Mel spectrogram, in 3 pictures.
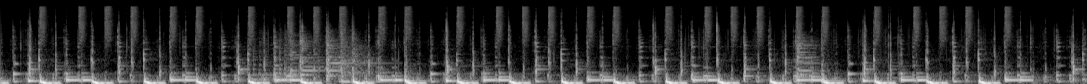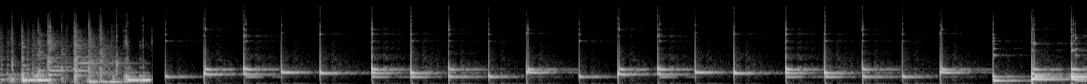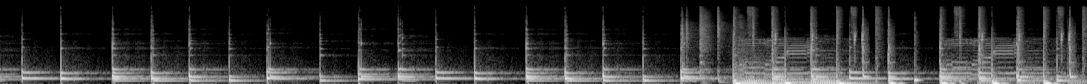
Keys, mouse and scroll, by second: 1.4 click, 1.6 r, 2.3 click, 2.4 g, 3.2 Tab, 4.3 Tab, 4.6 click, 5.1 KP_7, 6.5 Tab, 6.6 click, 7.3 shift+d, 8.3-11.1 ctrl+right drag, 11.1 r, 11.9 click, 12.7 g, 13.2 s, 14.1 click, 15.9 click, 16.4 g, 17.3-18.3 ctrl+right drag, 18.3 r, 18.9 click, 19.1 g, 20.6 click, 21.4 ctrl+right click, 21.7-22.2 scroll up 1, 22.2 click, 22.7 d, 23.6 click, 23.8 g, 24.3 click, 24.9 g, 25.8 g, 26.5 scroll down 1, 28.2 Tab, 28.3-28.7 scroll up 1, 28.7 s, 29.1 g, 30.3 click, 30.5 Tab, 31.1-31.5 scroll up 1, 31.5 click, 31.9 r.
